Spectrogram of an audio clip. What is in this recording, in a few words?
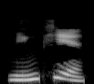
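"名片", Mandarin Chinese; chinese-flashcards; hsk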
